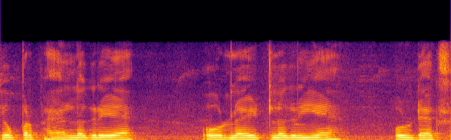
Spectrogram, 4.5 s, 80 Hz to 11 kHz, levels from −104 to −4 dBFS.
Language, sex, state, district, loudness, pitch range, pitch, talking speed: Hindi, male, Uttar Pradesh, Shamli, -12 LUFS, 150-160 Hz, 155 Hz, 170 wpm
